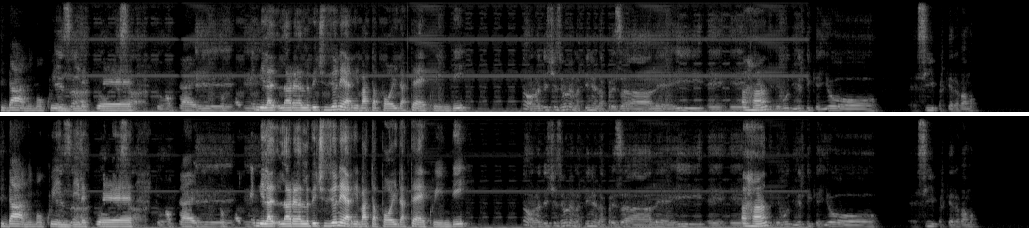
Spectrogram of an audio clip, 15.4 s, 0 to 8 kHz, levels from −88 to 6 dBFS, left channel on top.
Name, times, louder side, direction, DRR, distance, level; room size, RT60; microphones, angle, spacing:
voice 1, 0.0-2.0 2.5-3.0 3.8-7.0 11.1-11.5, right 5 dB, 50° right, 0.4 m, -26 dB
voice 2, 0.8-2.6 2.9-4.0 7.8-13.1 13.7-14.6, left 1 dB, 25° left, 2.2 m, -41 dB
sound 1, 0.9-12.1, left 3 dB, 85° left, 0.7 m, -47 dB
5.1 x 2.4 x 3.4 m
head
